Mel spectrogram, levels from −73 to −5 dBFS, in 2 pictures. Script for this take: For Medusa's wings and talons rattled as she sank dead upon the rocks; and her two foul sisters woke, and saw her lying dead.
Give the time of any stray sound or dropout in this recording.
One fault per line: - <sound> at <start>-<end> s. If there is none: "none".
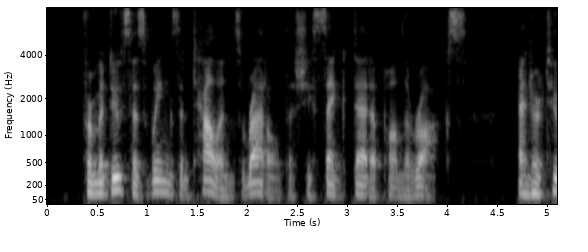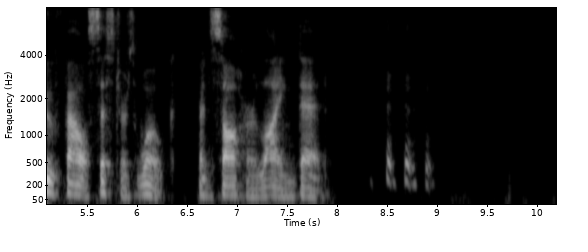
- laugh at 8.3-9.0 s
